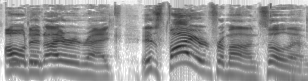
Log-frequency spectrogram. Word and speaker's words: Ehrenreich: Einrich? – Say it like it's spelled. – Ehrenreich. Thank you.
